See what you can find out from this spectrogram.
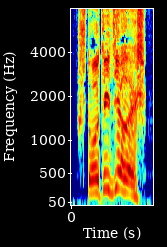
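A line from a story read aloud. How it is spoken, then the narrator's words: Yelled. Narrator (Russian): завопил он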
